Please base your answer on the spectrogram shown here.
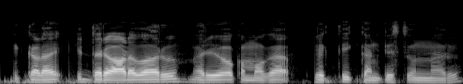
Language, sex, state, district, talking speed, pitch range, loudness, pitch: Telugu, male, Telangana, Mahabubabad, 105 wpm, 105-115 Hz, -18 LUFS, 105 Hz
